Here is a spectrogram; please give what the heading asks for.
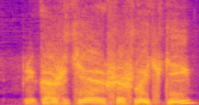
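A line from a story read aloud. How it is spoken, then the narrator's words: Loud question behind door. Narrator (Russian): громко спросили за дверью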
